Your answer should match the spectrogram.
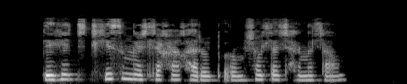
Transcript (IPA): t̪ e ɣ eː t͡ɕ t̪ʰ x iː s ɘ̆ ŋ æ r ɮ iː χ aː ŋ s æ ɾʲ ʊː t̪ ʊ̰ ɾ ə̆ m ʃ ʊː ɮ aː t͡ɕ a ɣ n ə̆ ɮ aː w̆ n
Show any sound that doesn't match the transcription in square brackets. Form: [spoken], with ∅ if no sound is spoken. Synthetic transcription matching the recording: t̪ e ɣ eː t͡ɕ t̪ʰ x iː s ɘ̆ ŋ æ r ɮ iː χ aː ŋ [χ] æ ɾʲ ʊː t̪ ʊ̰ ɾ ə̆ m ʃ ʊː ɮ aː t͡ɕ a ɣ n ə̆ ɮ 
